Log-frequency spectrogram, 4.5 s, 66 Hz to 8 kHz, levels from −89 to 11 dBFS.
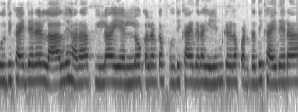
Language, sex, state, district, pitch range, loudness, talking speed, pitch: Hindi, female, Punjab, Kapurthala, 235-250 Hz, -14 LUFS, 320 wpm, 245 Hz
